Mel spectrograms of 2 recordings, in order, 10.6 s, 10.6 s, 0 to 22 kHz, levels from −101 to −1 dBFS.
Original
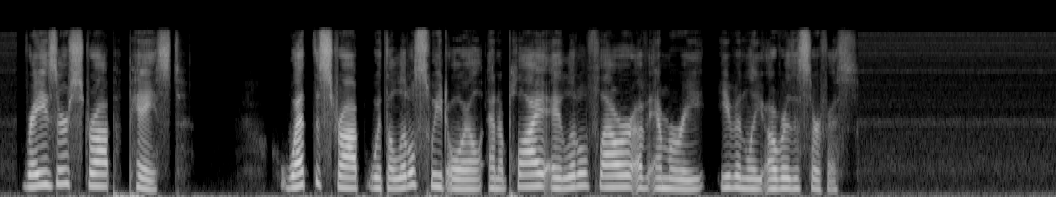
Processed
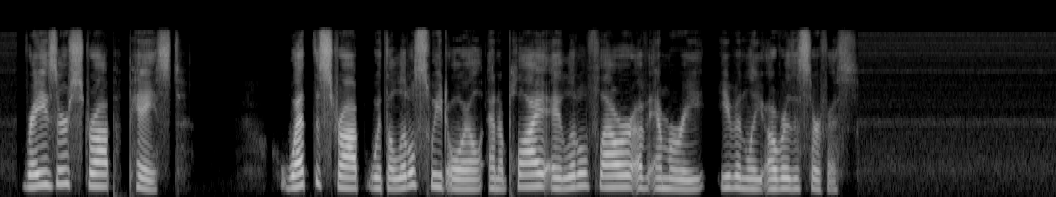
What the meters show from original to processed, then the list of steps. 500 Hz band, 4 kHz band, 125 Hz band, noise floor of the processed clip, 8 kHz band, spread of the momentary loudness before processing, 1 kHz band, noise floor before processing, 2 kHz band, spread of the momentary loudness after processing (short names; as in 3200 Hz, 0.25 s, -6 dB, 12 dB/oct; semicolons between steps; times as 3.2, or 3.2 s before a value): -3.0 dB, -2.5 dB, n/a, under -85 dBFS, -2.5 dB, 10 LU, -2.5 dB, -66 dBFS, -2.5 dB, 10 LU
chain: HPF 270 Hz 12 dB/oct; gain -2.5 dB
